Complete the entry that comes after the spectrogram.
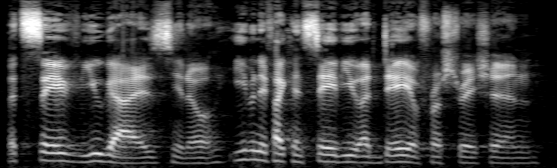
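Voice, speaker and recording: A man from Thailand in his thirties giving a conference talk in a lecture hall, halting with many fillers and restarts. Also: mid-range voice. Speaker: guest speaker.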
